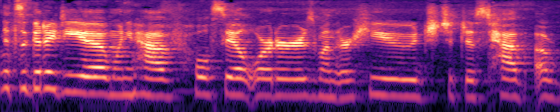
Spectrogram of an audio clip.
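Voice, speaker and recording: Music plays in the background as a woman speaks at a medium pitch. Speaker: small business owner making soap and bath bombs. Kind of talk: casual unboxing vlog. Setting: at home, living room. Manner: fast.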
